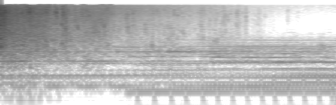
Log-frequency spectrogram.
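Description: A single splash as a person's body drops into liquid in the dark, a bright wash of noise that fades over about a second beneath a steady, low, humming drone.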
